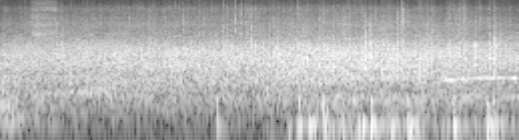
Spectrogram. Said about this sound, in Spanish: Dele un fuerte aplauso a Cristo, hermano.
